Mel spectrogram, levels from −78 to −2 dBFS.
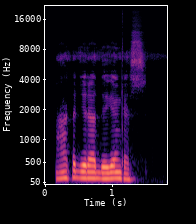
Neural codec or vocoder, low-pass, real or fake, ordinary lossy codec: codec, 44.1 kHz, 7.8 kbps, Pupu-Codec; none; fake; none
